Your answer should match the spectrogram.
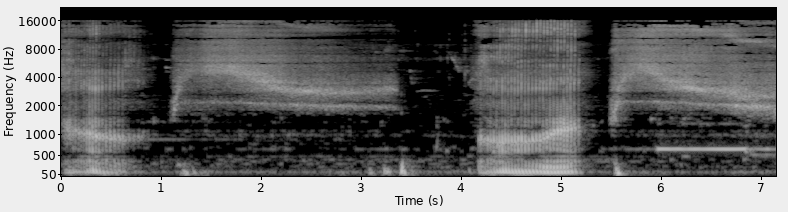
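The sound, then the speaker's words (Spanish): A voice imitates a little monkey snoring as it sleeps in the daytime on a soft bed of leaves on the jungle floor: two loud cycles, each a rough, rumbling inhale followed by a long, airy, whistling exhale, with no speech. “Estaba tan profundamente dormido soñando quién sabe con qué”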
